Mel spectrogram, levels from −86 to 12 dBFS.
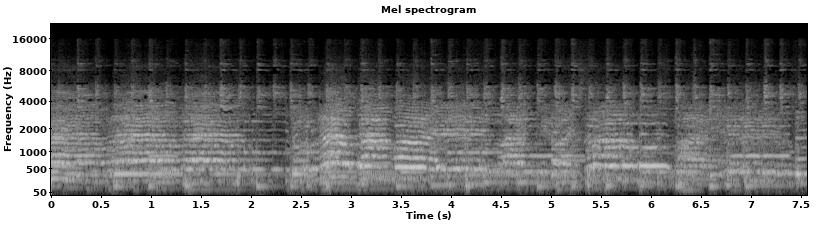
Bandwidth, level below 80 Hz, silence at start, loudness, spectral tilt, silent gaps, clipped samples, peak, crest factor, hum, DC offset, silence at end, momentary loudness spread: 16 kHz; -60 dBFS; 0 s; -16 LUFS; -4 dB/octave; none; under 0.1%; -2 dBFS; 14 dB; none; under 0.1%; 0 s; 8 LU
